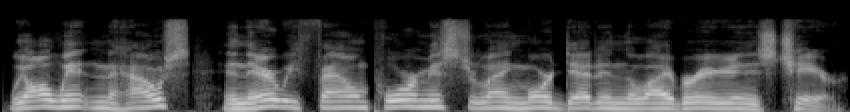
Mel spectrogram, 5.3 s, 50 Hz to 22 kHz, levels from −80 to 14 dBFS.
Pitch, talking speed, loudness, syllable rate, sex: 165 Hz, 225 wpm, -15 LUFS, 5.2 syllables/s, male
